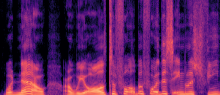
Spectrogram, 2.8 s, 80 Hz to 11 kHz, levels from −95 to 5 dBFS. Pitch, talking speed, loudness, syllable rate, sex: 200 Hz, 240 wpm, -18 LUFS, 5.8 syllables/s, male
